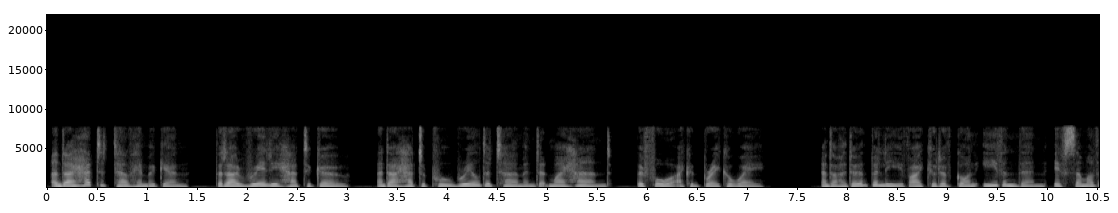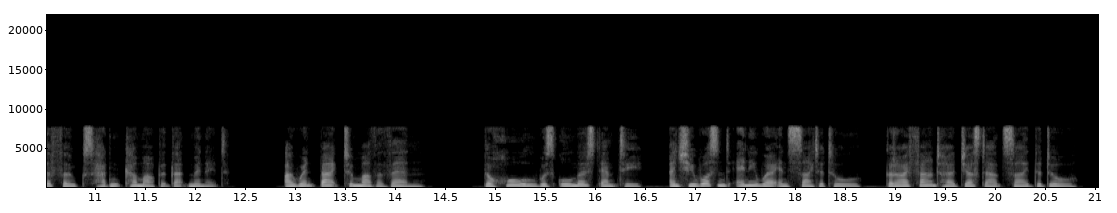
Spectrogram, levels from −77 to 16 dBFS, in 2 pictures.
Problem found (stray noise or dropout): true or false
true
